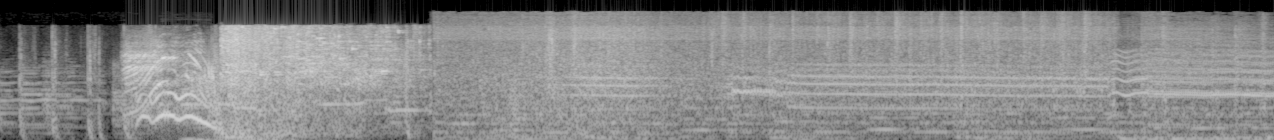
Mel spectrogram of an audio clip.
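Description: A shattering crash about a second in, followed by music with held notes.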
